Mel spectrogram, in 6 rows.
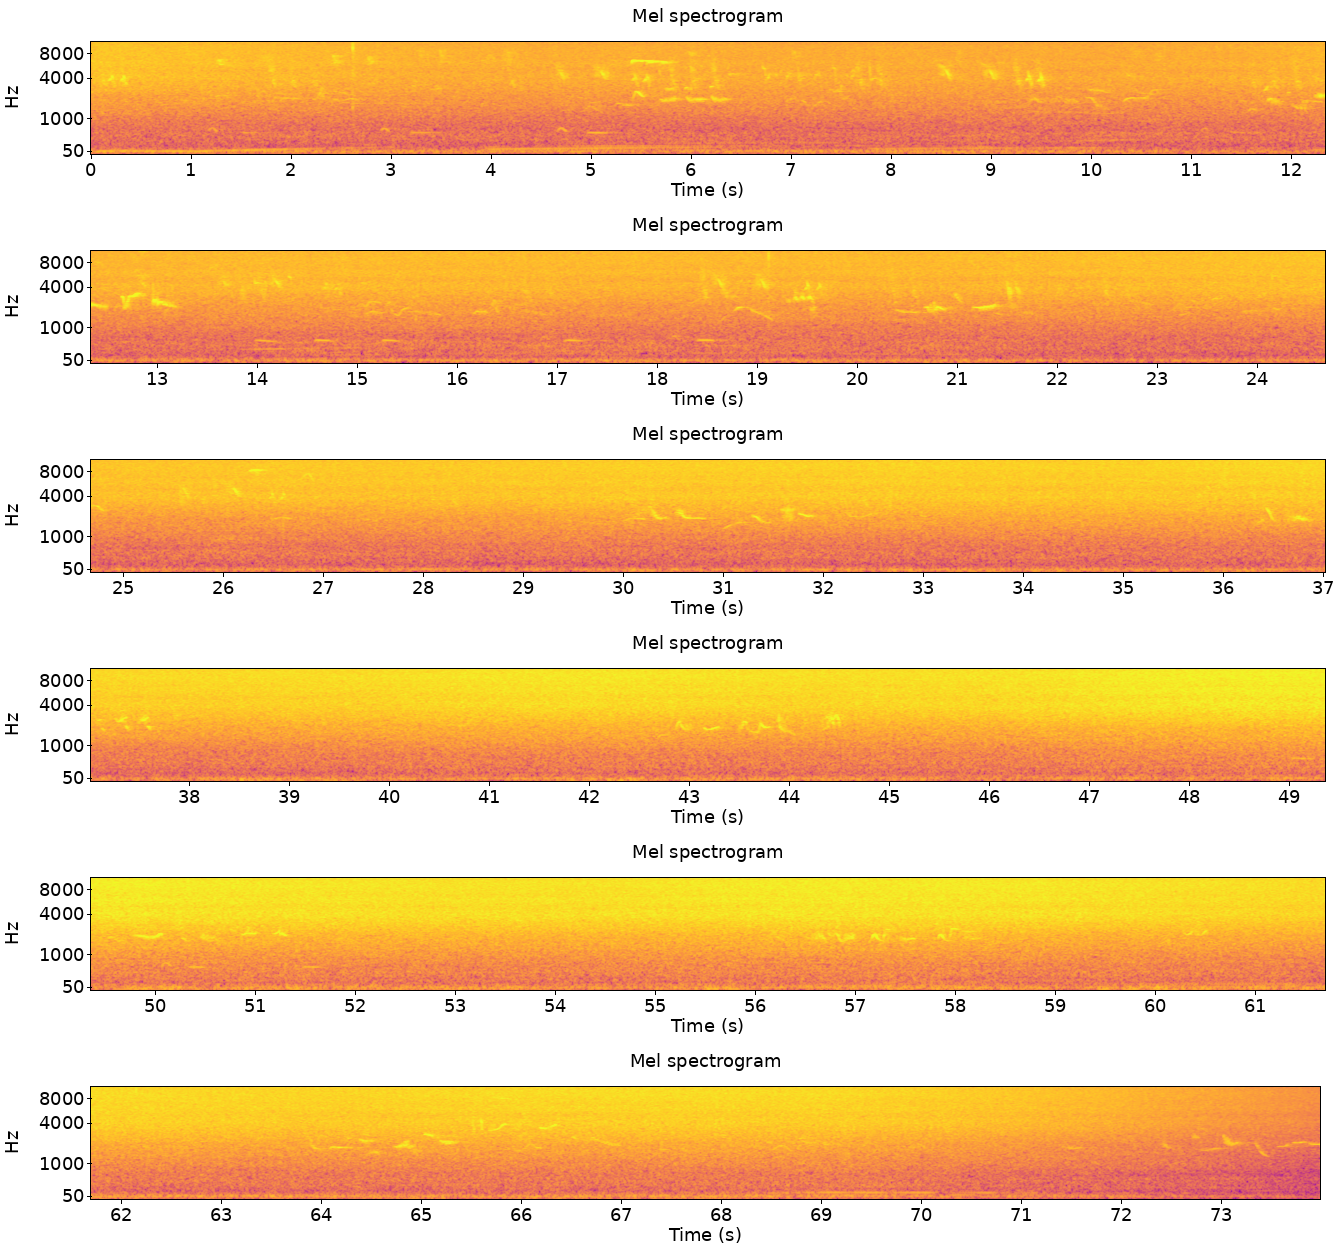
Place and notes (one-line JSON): {"title": "Jelena-Santic-Friedenspark, Marzahn, Berlin - wind in reed, cuckoo calling", "date": "2015-05-23 18:55:00", "description": "on a wooden bridge over the river Wuhle, wind in reed, call of a cuckoo\n(SD702, DPA4060)", "latitude": "52.53", "longitude": "13.59", "altitude": "41", "timezone": "Europe/Berlin"}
